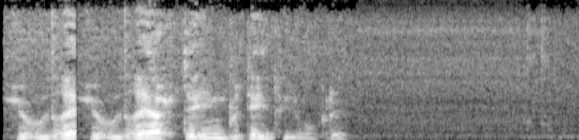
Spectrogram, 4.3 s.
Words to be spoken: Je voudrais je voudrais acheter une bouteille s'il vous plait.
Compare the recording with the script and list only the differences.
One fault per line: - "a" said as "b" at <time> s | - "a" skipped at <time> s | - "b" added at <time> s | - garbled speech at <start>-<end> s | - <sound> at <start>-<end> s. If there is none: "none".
none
